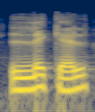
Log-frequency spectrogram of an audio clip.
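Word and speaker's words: lesquelles: And the good news is that phonetically it's lesquels here for the masculine form and then lesquels for the feminine form. All right, so phonetically it's exactly the same when we talk about the plural form here, but then if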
